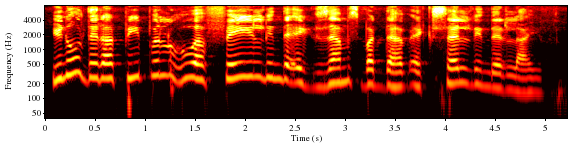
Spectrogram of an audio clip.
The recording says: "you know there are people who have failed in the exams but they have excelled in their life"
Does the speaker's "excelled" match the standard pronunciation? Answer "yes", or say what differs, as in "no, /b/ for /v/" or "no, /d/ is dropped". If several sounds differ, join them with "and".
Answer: yes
